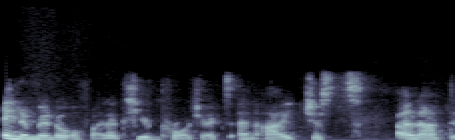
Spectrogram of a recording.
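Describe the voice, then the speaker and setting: A woman with a Chinese accent speaks at a medium pitch in a dry, close sound with no echo and a quiet background. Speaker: machine learning engineer. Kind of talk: casual interview chat. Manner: hesitant, many fillers.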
